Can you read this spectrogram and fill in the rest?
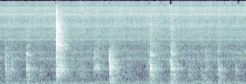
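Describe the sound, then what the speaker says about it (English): Chopped white onion hitting hot oil in a pan, a steady close sizzle with soft crackles and scattered stirring clinks throughout, no talking. "So let's put the onion into the pan."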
